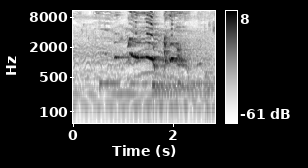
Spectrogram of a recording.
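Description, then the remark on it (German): Several puppies yip and whimper together in high, wavering cries, overlapping excitedly over a steady low hum as they jump up at a wooden pen gate and at a person kneeling in the straw, vying for attention. “Jetzt springen die kleinen Hunde an dir hoch und wetteifern aufgeregt um deine Aufmerksamkeit.”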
